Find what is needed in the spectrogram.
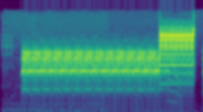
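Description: A steady electronic buzzer-like tone starts abruptly, holds one pitch, picks up a higher layer near the end and then cuts off suddenly: a sound-collage element in lo-fi experimental music.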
